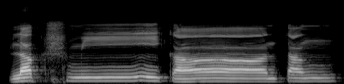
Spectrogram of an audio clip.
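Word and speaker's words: লক্ষ্মীকান্তং: ব্যঞ্জন আছে লাক লাক্স লাক্সমিকান্তাং অনস্বরটা আবার এখানেও উঙ্গ শোনাবে ক বর্গের উঙ্গ কমলা নয়নাই এখানে অনস্বরটা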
